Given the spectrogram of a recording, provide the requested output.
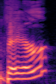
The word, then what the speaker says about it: Bexar: So she eventually got hired to work in the pediatric intensive care unit at, and it's spelled B-E-X-A-R, but I know from watching Lockup, it's pronounced bear.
